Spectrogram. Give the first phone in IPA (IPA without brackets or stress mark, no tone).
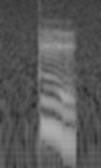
t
